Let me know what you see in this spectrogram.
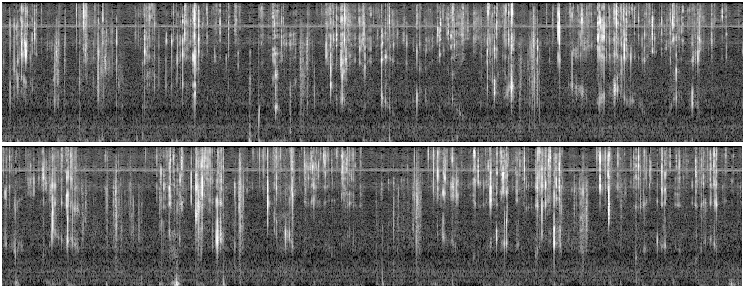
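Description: Close-miked chewing of soft, sticky Malang Cow milk candy: irregular wet, sticky mouth clicks and smacks, one louder a little past halfway. A steady hiss runs underneath from the microphone gain turned all the way up.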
